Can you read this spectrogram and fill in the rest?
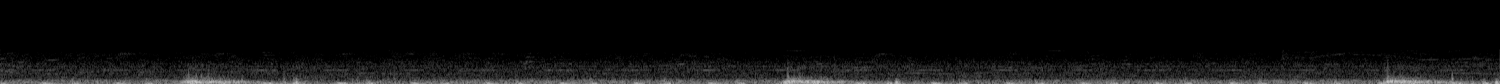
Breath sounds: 1.71-2.62 s: inhalation
1.71-2.62 s: crackles
2.70-3.11 s: exhalation
2.70-3.11 s: crackles
7.81-8.61 s: inhalation
7.81-8.61 s: crackles
8.70-9.12 s: exhalation
8.70-9.12 s: crackles
13.78-14.57 s: inhalation
13.78-14.57 s: crackles
14.57-14.99 s: exhalation
14.57-14.99 s: crackles

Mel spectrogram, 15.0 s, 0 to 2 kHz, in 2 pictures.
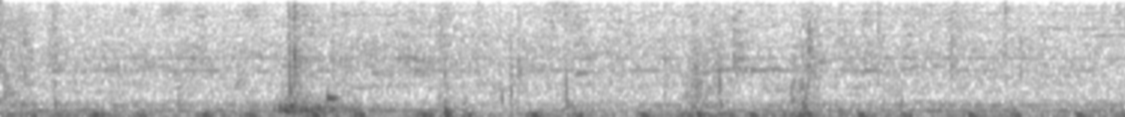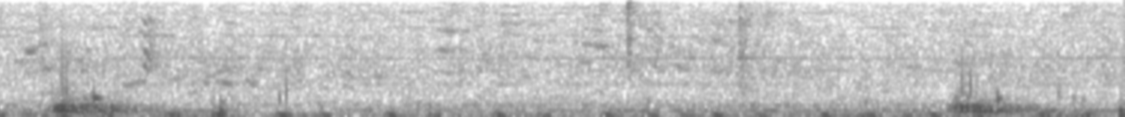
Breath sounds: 1.75-2.54 s: inhalation
1.75-2.54 s: crackles
2.77-3.15 s: exhalation
2.77-3.15 s: crackles
7.77-8.74 s: inhalation
7.77-8.74 s: crackles
8.85-9.23 s: exhalation
8.85-9.23 s: crackles
13.79-14.76 s: inhalation
13.79-14.76 s: crackles

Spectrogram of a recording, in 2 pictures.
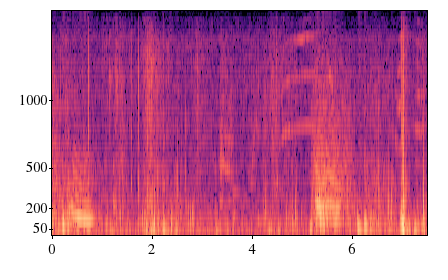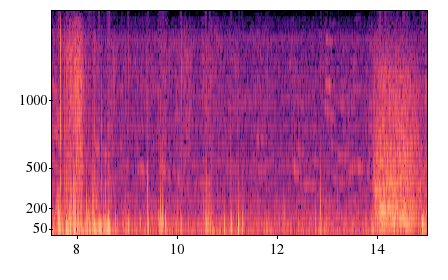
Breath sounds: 0.00-0.93 s: exhalation
0.00-0.93 s: rhonchi
5.18-6.11 s: inhalation
5.20-6.05 s: rhonchi
6.09-6.43 s: exhalation
6.09-6.43 s: rhonchi
13.96-14.82 s: inhalation
13.96-14.82 s: rhonchi

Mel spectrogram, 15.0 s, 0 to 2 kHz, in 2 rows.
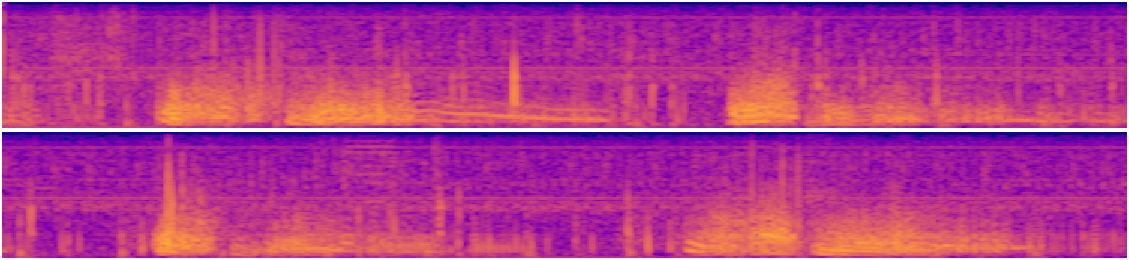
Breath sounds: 0.99-1.73 s: crackles
1.01-1.77 s: inhalation
1.86-2.75 s: exhalation
1.86-2.75 s: crackles
2.75-4.04 s: rhonchi
4.80-5.29 s: inhalation
4.80-5.29 s: rhonchi
5.39-7.65 s: exhalation
5.39-7.65 s: crackles
8.48-8.98 s: inhalation
8.48-8.98 s: crackles
9.01-11.04 s: exhalation
9.01-11.04 s: crackles
12.07-12.88 s: inhalation
12.07-12.88 s: rhonchi
12.98-14.48 s: exhalation
12.98-14.48 s: rhonchi

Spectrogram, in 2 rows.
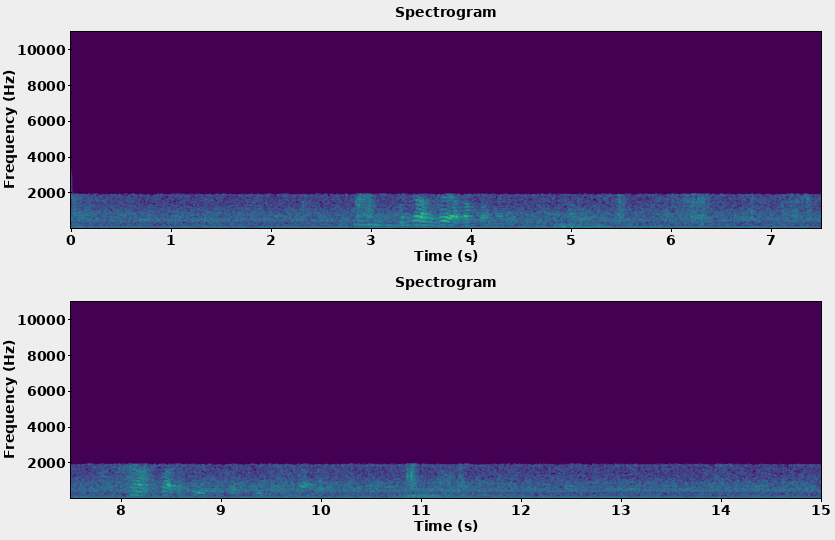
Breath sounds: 4.42-5.92 s: inhalation
10.39-11.89 s: inhalation

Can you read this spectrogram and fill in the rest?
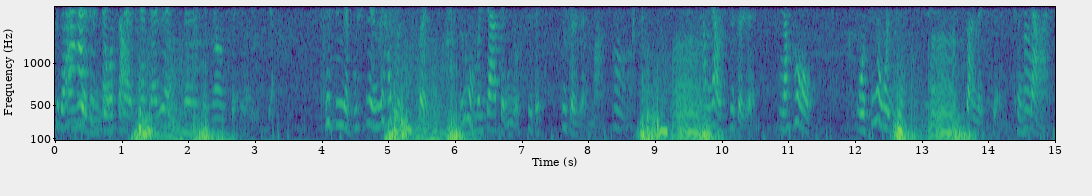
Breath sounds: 1.04-1.49 s: inhalation
2.01-2.72 s: exhalation
4.89-5.37 s: inhalation
5.33-5.86 s: wheeze
5.87-6.38 s: exhalation
8.74-9.13 s: inhalation
9.23-9.72 s: wheeze
9.34-10.10 s: exhalation
12.48-12.83 s: inhalation
13.16-13.94 s: wheeze
13.20-13.94 s: exhalation

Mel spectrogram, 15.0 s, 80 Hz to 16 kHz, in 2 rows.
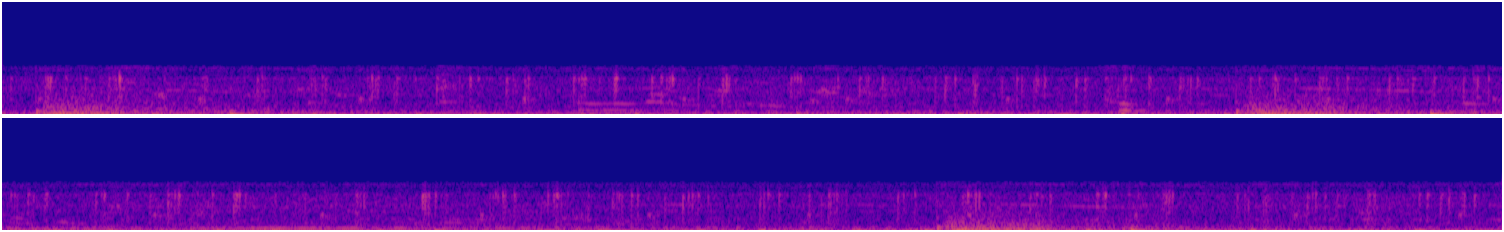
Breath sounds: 0.13-0.66 s: inhalation
0.13-0.66 s: crackles
6.12-6.90 s: inhalation
6.24-6.90 s: wheeze
12.20-12.86 s: inhalation
12.20-12.86 s: wheeze

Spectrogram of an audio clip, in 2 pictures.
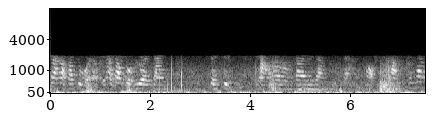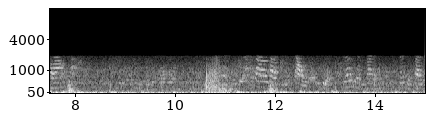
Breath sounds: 4.84-6.18 s: wheeze
6.54-7.14 s: inhalation
6.54-7.14 s: crackles
7.83-8.24 s: exhalation
7.83-8.24 s: crackles
10.52-11.37 s: inhalation
10.52-11.37 s: crackles
11.81-12.26 s: exhalation
11.81-12.26 s: crackles

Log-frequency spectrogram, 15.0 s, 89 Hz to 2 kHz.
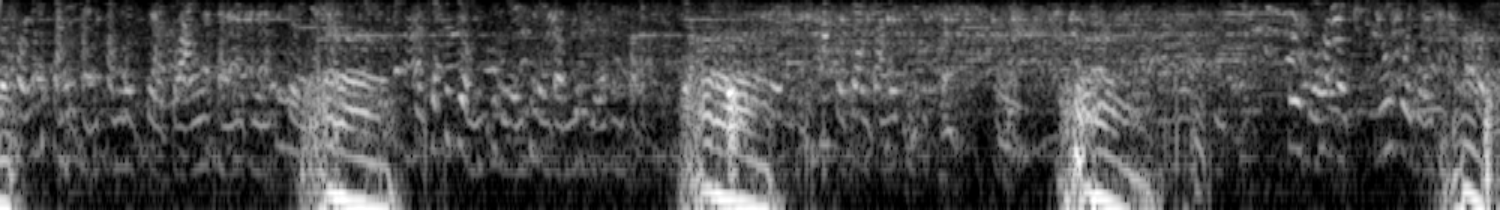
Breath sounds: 2.74-4.14 s: inhalation
6.72-7.93 s: inhalation
10.45-11.66 s: inhalation
14.36-15.00 s: inhalation

